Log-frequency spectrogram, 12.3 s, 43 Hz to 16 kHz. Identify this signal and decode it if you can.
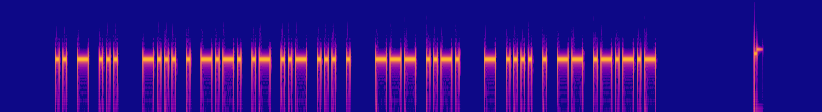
Morse code, heard as a keyed tone, about 22 wpm, 700 Hz. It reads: ITS BECAUSE OF THEM.
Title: Sentences from Top 1000 Words - Review Part 3 - 22wpm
